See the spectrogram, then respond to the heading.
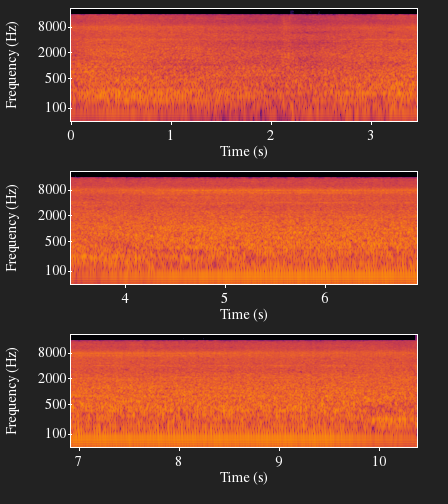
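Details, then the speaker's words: Newly replaced Comfortmaker condenser unit at first run: steady low compressor hum under an even fan whoosh with no rattles or knocks; normal condenser operation. "nice and quiet alright guys I'm going to let it run while I pick up all my crap over here"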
